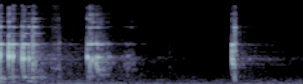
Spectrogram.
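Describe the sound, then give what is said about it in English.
Three cups are set down one after another as teaching props in a Mishnah lesson, each giving a bright, ringing clink. The first two come close together and the third follows after a short pause, with no talking. “for this we need the cups, actually. We'll do these cups again, there you go, thank you very much.”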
